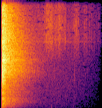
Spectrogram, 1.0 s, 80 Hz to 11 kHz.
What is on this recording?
Sound of a toy gun;
Microphone: Huawei Honour U8860 (Smartphone);
Recorder-App: miidio Recorder;
File-Size: 28.5 KB;
gun, pistol, shot, Toy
